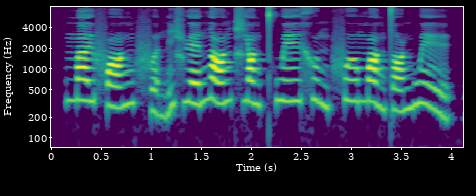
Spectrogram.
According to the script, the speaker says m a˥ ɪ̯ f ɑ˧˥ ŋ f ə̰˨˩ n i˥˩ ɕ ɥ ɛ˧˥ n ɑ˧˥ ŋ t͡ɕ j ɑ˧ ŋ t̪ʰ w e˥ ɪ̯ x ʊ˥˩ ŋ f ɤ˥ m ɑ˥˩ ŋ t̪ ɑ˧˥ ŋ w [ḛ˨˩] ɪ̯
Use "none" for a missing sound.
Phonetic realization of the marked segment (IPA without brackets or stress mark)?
e˥˩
